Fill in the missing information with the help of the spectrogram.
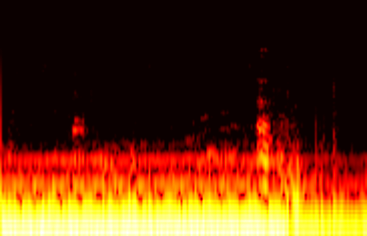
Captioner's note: people chattering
